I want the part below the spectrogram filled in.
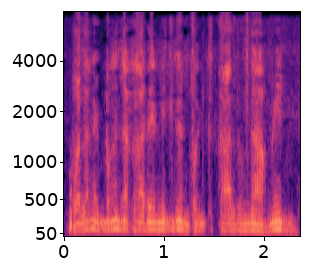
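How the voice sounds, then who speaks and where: An actor playing a frustrated, blunt husband of thirty in a Filipino radio drama. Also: male voice, sits low, little pitch movement, fast, darkish tone, a little hiss or hum. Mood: dejected, confiding. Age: 30s.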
